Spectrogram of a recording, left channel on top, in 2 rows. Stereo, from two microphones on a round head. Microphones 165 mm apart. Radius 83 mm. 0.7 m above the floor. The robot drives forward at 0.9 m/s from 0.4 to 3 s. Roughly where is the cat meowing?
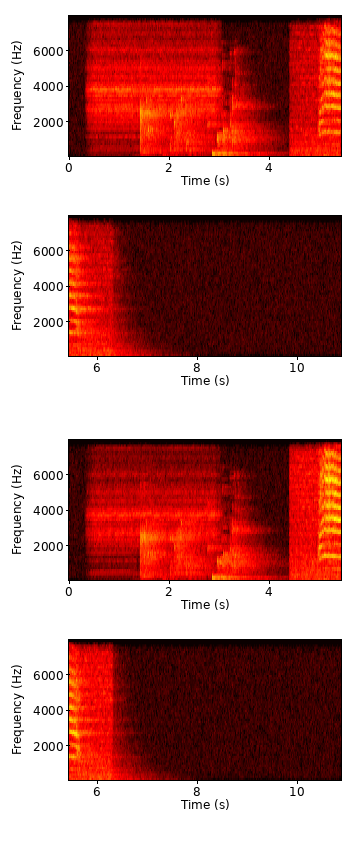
Right.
